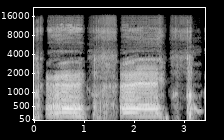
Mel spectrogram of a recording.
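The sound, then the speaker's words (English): A voice imitating snoring: two long, rasping, throaty snorts with shorter breathy grunts between and after them. “Anybody know anybody that snores like that? Right? That's called sleep apnea.”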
